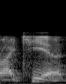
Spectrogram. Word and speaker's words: IKEA: He was a pioneer in this area, one of the first people doing automation and robotics in IKEA, or IKEA, depending on how you pronounce it, in the Netherlands.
